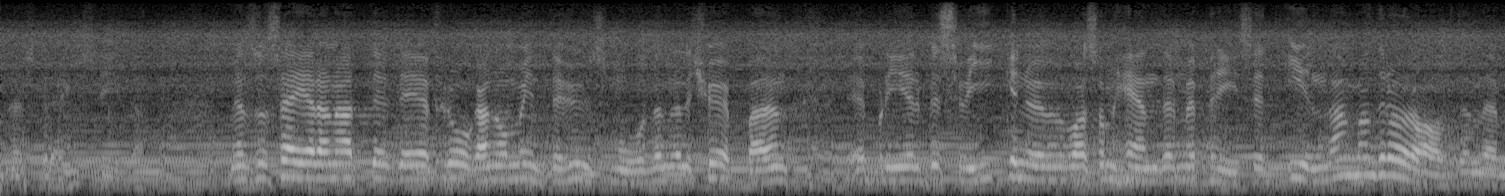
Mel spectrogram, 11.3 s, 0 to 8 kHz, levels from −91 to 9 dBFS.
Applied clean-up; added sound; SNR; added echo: none; Guitar; 7 dB; none.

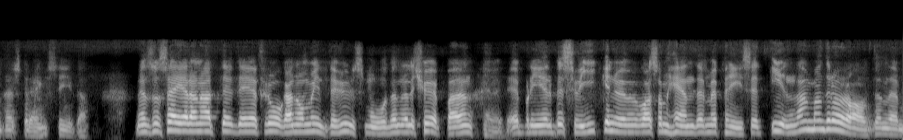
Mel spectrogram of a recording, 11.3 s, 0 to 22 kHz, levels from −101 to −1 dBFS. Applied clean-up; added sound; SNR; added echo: neural mask model Resemble Enhance denoiser.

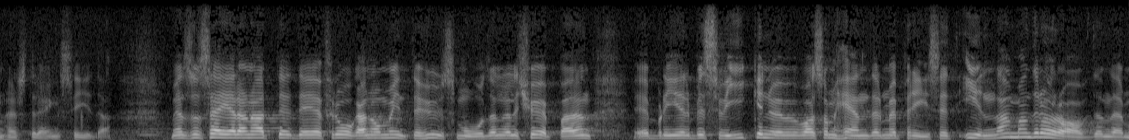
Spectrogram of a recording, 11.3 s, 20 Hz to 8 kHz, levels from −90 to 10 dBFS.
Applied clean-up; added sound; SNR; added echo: none; none; none; none.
